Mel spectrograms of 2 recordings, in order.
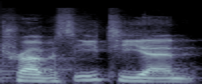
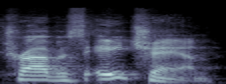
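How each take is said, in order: First: The surname is said like Etienne. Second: The surname is said like Achane. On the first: This is how most people say it. The speaker calls it wrong. "Everybody called him" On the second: This is how the player says it. The speaker calls it right.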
